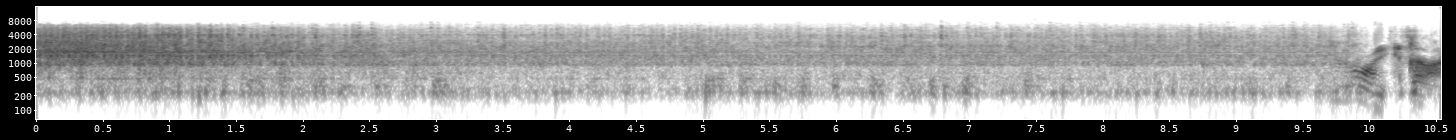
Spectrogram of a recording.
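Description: A Robinson R22 helicopter's piston engine idles steadily on the ground before shutdown, a continuous mid-pitched drone that eases slightly in loudness, with a brief clunk near the end.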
